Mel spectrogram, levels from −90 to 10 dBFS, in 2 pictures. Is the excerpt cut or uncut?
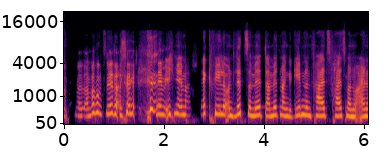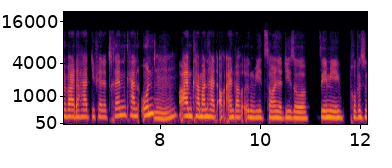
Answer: uncut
